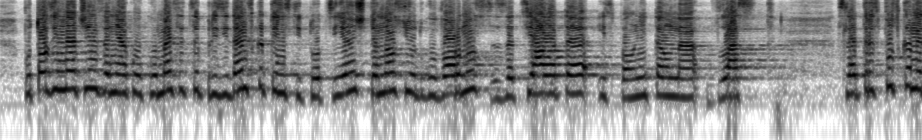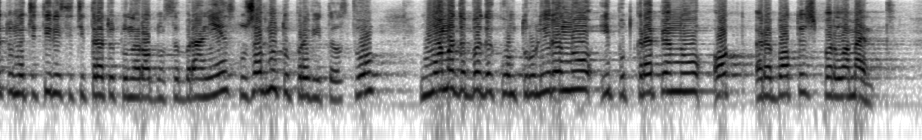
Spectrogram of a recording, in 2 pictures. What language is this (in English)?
Bulgarian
